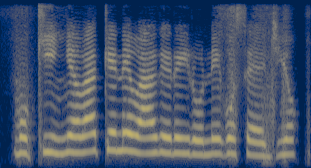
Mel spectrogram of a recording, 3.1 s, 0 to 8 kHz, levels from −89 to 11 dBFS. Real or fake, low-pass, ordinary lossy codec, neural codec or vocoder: fake; 7.2 kHz; none; codec, 16 kHz in and 24 kHz out, 1 kbps, XY-Tokenizer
